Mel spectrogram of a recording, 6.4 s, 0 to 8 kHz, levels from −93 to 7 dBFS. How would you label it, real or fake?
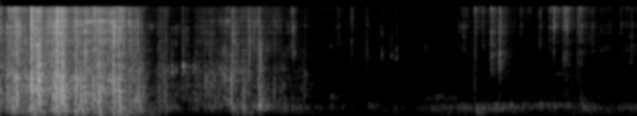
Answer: fake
